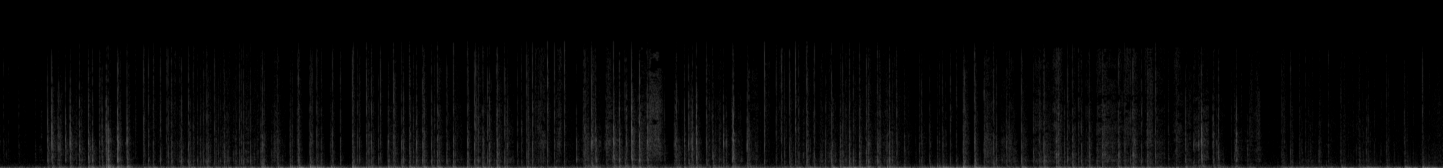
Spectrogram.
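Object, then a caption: Spiral-bound desk calendar with cardboard cover. Both hands tap rapidly with fingertips and short nails on a flat spiral-bound desk calendar with a light blue cardboard cover lying on a table, like typing. The result is a dense, continuous stream of short, dull clicks with a low thumping body and only a little brightness.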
